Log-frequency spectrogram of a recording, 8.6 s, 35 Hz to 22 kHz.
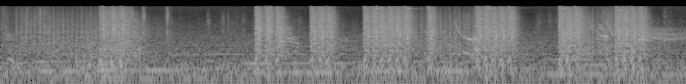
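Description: Gunfire in the video game Uncharted 3 comes in repeated loud bursts of rapid shots separated by short lulls, with a voice faintly audible underneath.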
